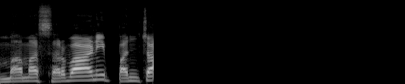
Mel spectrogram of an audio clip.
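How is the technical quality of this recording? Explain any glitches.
The recording suffers one serious glitch. At 1.53 s the speech abruptly cuts to an audio dropout to a faint residue that lasts to the end, with the signal likely lost upstream while the downstream path stayed live. Only hiss remains, roughly 45 dB below the speech. On a waveform, amplitude collapses to a thin flat band; a spectrogram shows a sharp vertical edge followed by uniform broadband noise.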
